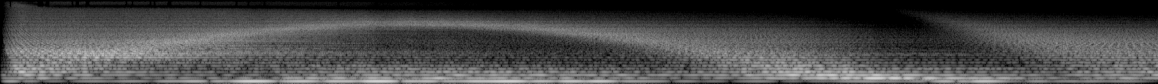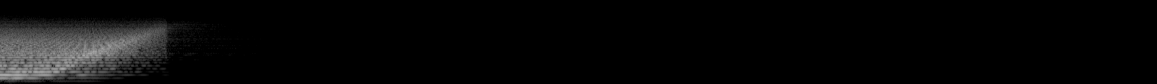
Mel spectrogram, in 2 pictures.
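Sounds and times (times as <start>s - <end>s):
psytrance synth pad: 0.0s - 13.1s.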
